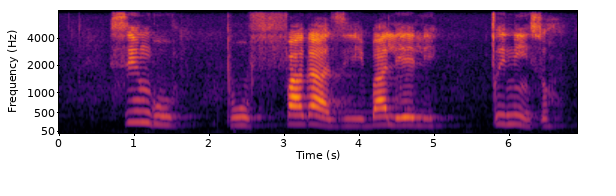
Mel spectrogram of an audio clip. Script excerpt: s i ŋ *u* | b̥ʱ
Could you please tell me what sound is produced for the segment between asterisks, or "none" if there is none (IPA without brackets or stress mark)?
u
